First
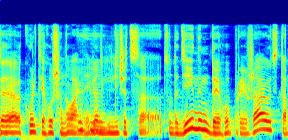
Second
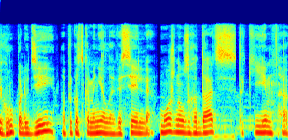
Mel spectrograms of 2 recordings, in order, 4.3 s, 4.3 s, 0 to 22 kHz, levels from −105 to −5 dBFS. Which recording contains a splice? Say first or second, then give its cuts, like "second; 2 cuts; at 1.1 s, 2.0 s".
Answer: second; 3 cuts; at 0.9 s, 2.4 s, 3.5 s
